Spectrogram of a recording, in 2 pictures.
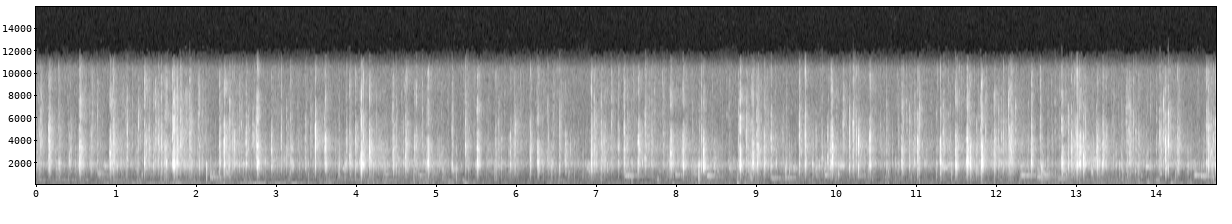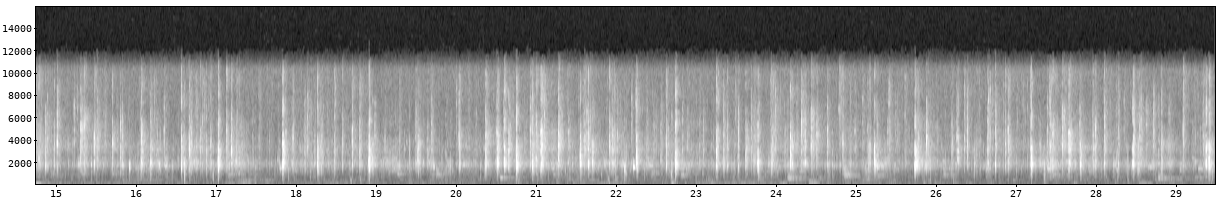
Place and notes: Loch Moidart - Alpheidae (pistol shrimp) Before a Storm
Recorded with an Aquarian Audio h2a hydrophone and a Sound Devices MixPre-3 (mono)
UK, April 2019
